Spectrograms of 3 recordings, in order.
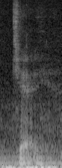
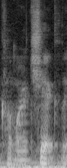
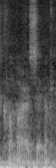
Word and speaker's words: Klemarczyk: Now, in Eastern Poland, the CZ is pronounced Z as in Tsar. But if I was from Southern Poland, it would have been Klemarczyk, like the CZ in Czechoslovakia. – Mm-hmm. – But anyways, it's pronounced either way. But my grandfather came from Eastern Poland, so it was Klemarczyk.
